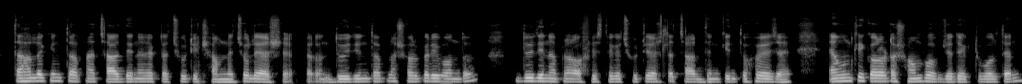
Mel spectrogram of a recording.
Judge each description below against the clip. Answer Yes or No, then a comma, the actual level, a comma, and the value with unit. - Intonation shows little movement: Yes, narrow, 2.0 semitones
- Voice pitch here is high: No, low, 135 Hz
